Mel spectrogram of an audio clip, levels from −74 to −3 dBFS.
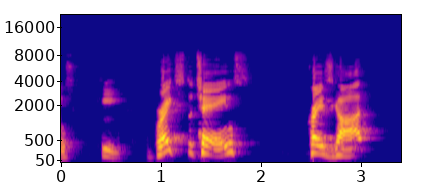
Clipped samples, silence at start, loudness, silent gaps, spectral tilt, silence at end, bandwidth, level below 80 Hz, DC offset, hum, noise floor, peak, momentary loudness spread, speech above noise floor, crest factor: under 0.1%; 0 s; -17 LUFS; none; -4.5 dB/octave; 0.35 s; 8.6 kHz; -74 dBFS; under 0.1%; none; -78 dBFS; 0 dBFS; 15 LU; 61 dB; 20 dB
